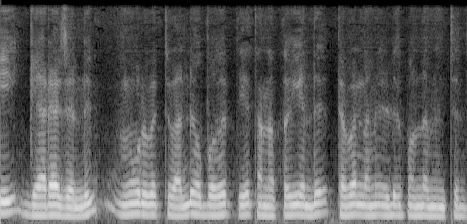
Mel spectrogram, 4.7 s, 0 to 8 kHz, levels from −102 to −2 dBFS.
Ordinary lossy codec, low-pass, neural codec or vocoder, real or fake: none; 7.2 kHz; codec, 16 kHz, 1.1 kbps, Voila-Tokenizer; fake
